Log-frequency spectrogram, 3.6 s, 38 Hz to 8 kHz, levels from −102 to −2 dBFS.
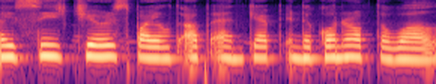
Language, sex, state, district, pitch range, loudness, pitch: English, female, Nagaland, Kohima, 200-220 Hz, -16 LUFS, 210 Hz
